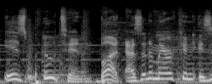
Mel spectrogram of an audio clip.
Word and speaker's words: poutine: I just found out that's the way you pronounce it, too. Putin. I always said poutine. Now, I understand this is a French dish and the correct pronunciation is Putin, but as an American, is it really wrong if I say poutine?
